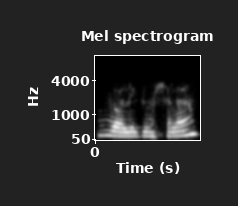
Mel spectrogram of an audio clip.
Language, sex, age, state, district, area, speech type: Kashmiri, female, 60+, Jammu and Kashmir, Srinagar, urban, conversation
